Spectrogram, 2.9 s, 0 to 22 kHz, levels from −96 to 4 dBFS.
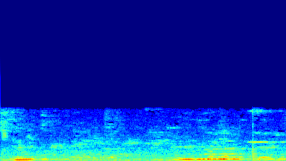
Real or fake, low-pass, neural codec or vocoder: real; 7.2 kHz; none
